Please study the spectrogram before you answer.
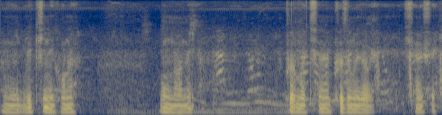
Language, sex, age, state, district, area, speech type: Bodo, male, 45-60, Assam, Baksa, rural, spontaneous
